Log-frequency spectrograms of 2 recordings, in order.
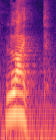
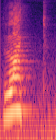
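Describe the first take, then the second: No difference in how they are said.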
